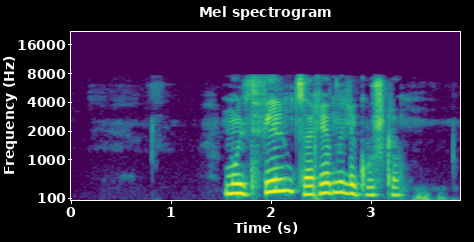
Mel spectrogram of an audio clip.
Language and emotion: Russian, neutral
